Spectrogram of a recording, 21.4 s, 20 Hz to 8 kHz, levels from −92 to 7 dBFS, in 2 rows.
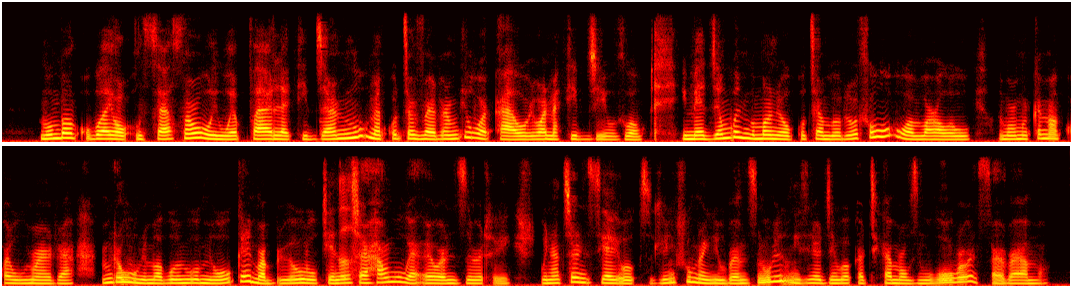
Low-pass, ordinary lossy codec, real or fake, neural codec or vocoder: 7.2 kHz; AAC, 48 kbps; fake; autoencoder, 22.05 kHz, a latent of 192 numbers a frame, VITS, trained on many speakers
